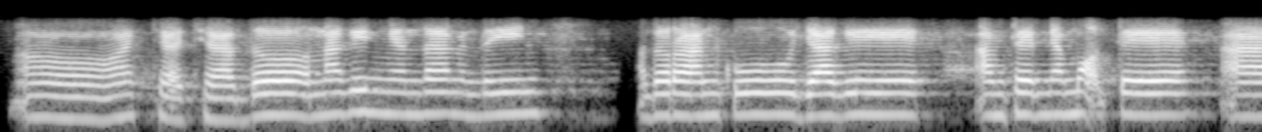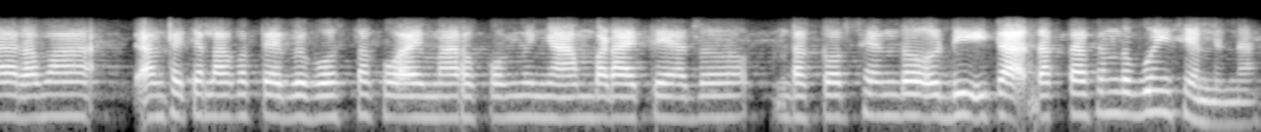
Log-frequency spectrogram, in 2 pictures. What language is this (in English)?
Santali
